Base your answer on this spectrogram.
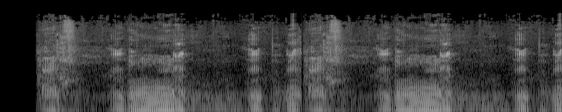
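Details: Wild boar. A wild boar grunts low and harsh, in quick, uneven bursts of short pulses. A longer, throaty rumble breaks up the grunting, and the same sequence comes around a second time.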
